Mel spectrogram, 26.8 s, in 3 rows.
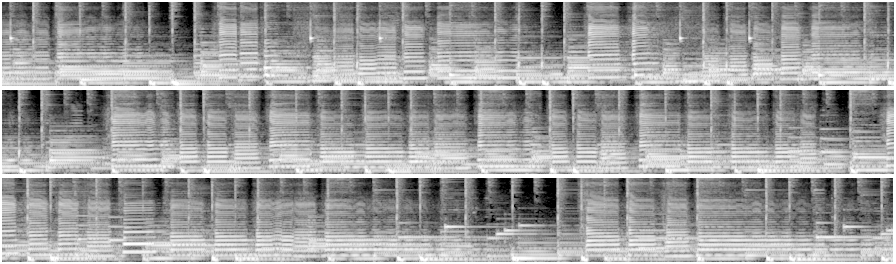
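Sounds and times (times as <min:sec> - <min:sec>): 
Latino saxophone melody: 0:00.0 - 0:26.7.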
